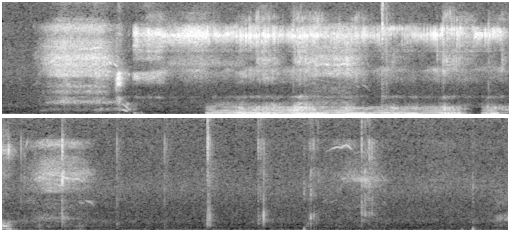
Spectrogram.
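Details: A sleeping, dreaming pet dog gives one drawn-out, rumbling snore, then breathes quietly with a few small clicks; harmless snoring.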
